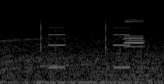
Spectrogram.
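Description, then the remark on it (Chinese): A mobile phone's text message alert chimes twice during a meal in a small restaurant, each a short, bright electronic beep pattern with a fairly high pitch, faint over a low background hum, with no talking. “正吃着，他的手机突然响了，又是一条短消息”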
